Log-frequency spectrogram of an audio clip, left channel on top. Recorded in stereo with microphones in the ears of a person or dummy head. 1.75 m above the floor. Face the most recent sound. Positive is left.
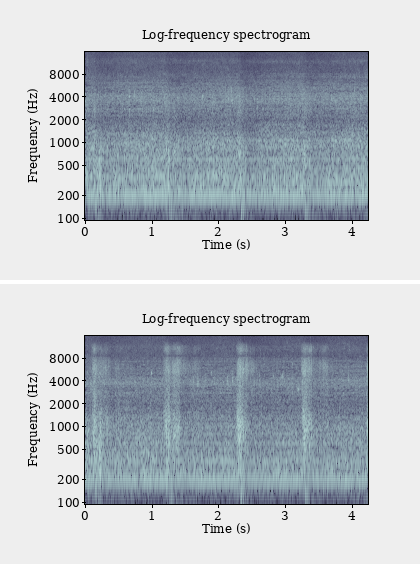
turn(degrees=-50)  # may be behind; listen again after turning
